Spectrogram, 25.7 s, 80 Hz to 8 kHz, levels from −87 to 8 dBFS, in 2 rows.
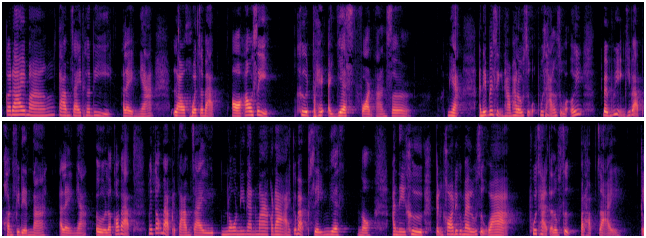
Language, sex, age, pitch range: Thai, female, 20-39, 180-235 Hz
